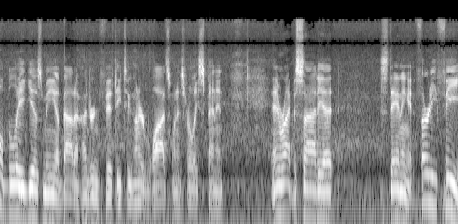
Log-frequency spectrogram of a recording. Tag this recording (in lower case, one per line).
speech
